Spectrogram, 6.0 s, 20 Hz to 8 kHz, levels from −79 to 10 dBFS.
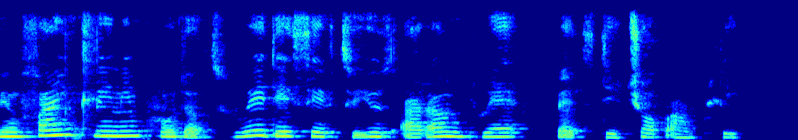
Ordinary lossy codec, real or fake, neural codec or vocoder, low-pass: none; real; none; 7.2 kHz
